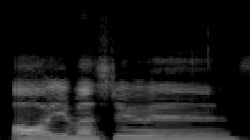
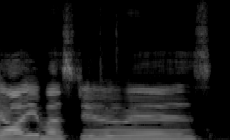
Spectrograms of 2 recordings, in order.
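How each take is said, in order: First: Slow, choked ghost voice; slow gasping words through a cough; overacted death scene. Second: Slow, strained and coughing; coughing through it. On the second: Acted. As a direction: push the words out past a cough. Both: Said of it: "spice stuck in my throat".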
